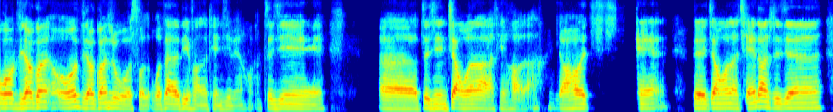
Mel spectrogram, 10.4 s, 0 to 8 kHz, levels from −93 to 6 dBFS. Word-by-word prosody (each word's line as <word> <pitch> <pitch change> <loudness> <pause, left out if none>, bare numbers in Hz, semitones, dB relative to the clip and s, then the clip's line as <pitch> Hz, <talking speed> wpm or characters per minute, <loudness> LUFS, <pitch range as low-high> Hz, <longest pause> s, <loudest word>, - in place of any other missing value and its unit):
我 125 0 +5
比 120 0 -6
较 135 +1 +6
关 145 +1 +3
我 135 +3 +1
比 155 - -7
较 125 0 +3
关 135 +1 +1
注 135 -1 -3
我 110 -1 -2
所 110 -2 -7
我 110 - -4
在 110 - +1
的 115 0 +3
地 120 +1 -3
方 115 -3 -7
的 100 - -8
天 95 0 -10
气 100 +1 -10
变 95 +1 -14
化， 105 -1 -21
最 120 - -6
近 115 -1 -3 0.6
呃， 105 -1 +1
最 125 +4 -2
近 120 -1 -3
降 115 +1 +4
温 115 0 +2
了， 115 -2 0
挺 105 -2 -12
好 - - -5
的。 - - -12 0.2
然 115 -1 -1
后， 120 +1 +3 0.7
天 120 -8 -4 0.3
对， 120 -1 +4
降 125 +1 +3
温 125 - +1
了。 120 -1 -1
前 130 - 0
一 - - +1
段 155 -1 +5
时 130 -2 -3
间， 135 +2 +1
120 Hz, 255 characters per minute, -24 LUFS, 110-130 Hz, 0.7 s, 较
